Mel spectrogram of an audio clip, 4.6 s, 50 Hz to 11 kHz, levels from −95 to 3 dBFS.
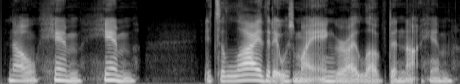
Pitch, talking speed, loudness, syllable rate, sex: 195 Hz, 210 wpm, -19 LUFS, 4.7 syllables/s, female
